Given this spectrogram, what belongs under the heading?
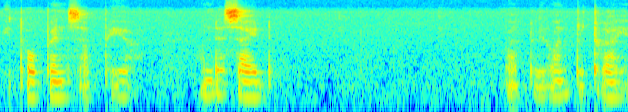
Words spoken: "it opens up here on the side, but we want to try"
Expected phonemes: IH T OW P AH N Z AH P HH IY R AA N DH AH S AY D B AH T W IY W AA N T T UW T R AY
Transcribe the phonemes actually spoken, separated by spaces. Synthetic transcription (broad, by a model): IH T OW P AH N S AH P HH IY R AA N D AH S AY D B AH T W IY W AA N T T UW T R AY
